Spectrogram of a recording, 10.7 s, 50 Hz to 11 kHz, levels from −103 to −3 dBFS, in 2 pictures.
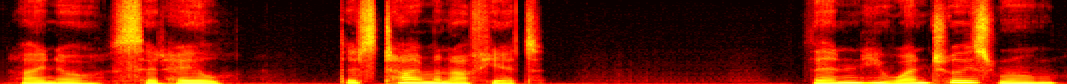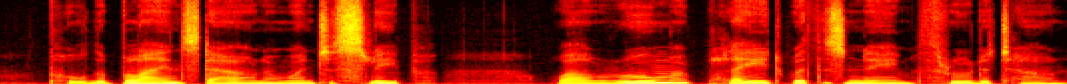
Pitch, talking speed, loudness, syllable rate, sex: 195 Hz, 175 wpm, -21 LUFS, 4.7 syllables/s, female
